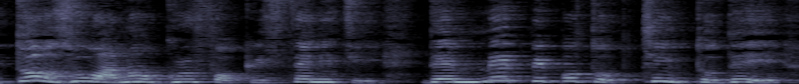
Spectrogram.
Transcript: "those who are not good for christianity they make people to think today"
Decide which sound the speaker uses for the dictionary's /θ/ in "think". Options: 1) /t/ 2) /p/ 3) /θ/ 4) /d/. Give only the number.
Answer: 1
